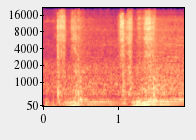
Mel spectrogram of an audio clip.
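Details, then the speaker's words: Cadillac SRX4 with engine hesitation, power loss and check engine light: revved twice, dull uneven roar with slight stumble as throttle opens; sounds like not breathing correctly, mechanic suspects clogged catalytic converters, unconfirmed. "Yeah, the engine doesn't sound good. So, when I rev it up, it sounds like it has clogged catalytic converters. There's that little droo d when you first uh step on the accelerator pedal. It's like the engine is not breathing correctly."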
